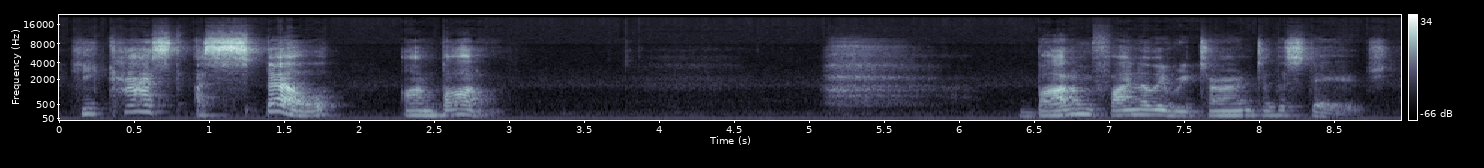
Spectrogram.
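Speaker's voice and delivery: ordinary delivery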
